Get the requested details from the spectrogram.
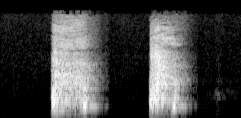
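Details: Two separate harsh, wet-sounding coughs about a second apart; a mildly congested cough.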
